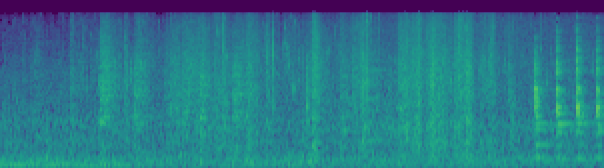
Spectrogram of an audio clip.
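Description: Hot oil sizzles and crackles.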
